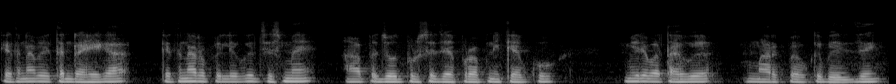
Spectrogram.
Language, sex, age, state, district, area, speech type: Hindi, male, 45-60, Rajasthan, Jodhpur, urban, spontaneous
